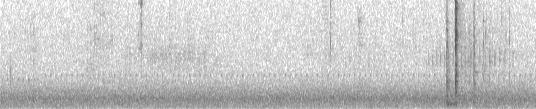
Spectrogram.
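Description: A small metal camping pot set down onto metal cookware about three and a half seconds in: one sharp clink with a lighter tap just before and after. A faint steady hiss runs underneath.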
